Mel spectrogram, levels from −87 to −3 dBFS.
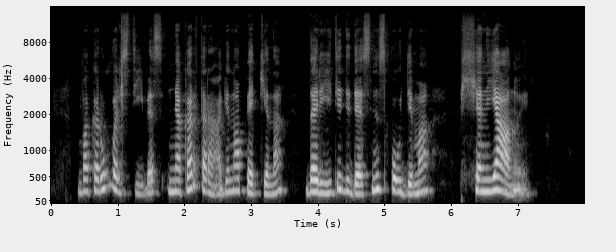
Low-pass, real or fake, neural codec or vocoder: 14.4 kHz; fake; vocoder, 44.1 kHz, 128 mel bands, Pupu-Vocoder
